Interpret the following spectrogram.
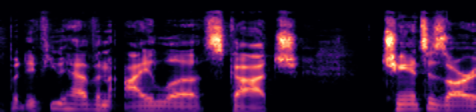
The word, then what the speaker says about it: Islay: is what's called an Isa whiskey it's it's spelled is l a y but it's not islay it's not ilay it's Isa and that is a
